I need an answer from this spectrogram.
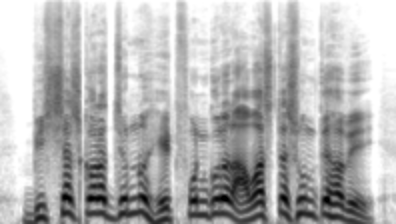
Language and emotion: Bengali, surprised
